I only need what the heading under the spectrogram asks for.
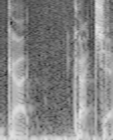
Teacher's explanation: the ch is actually the sound that happens when you link the T and the U. So that's why it becomes gotcha from got you.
